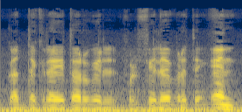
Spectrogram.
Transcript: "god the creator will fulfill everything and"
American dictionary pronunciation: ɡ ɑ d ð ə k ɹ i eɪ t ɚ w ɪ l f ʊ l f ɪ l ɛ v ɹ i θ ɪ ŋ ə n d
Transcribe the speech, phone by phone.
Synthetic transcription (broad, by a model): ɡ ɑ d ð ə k ɹ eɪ t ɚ w ɪ l f ʊ l f ɪ l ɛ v ɹ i t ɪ ŋ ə n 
